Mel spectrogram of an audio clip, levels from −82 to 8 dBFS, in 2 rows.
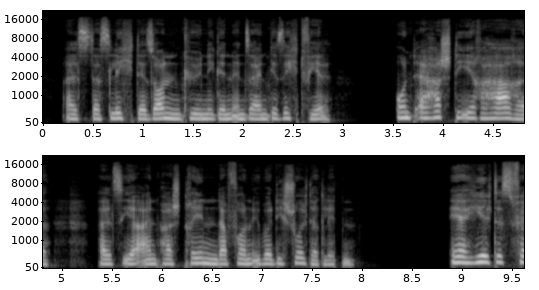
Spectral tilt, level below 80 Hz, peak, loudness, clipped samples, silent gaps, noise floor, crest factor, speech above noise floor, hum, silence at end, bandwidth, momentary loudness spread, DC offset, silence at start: -5 dB/octave; -58 dBFS; -4 dBFS; -21 LUFS; under 0.1%; 3.23-3.53 s, 8.31-8.87 s; under -90 dBFS; 18 dB; over 70 dB; none; 0 s; 17.5 kHz; 10 LU; under 0.1%; 0.25 s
